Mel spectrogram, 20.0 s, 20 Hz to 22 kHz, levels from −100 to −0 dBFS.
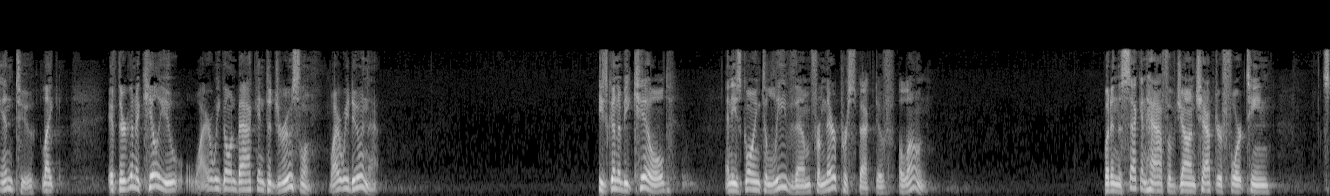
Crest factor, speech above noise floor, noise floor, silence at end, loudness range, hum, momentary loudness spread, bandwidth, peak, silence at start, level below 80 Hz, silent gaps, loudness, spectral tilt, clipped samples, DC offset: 20 dB; 49 dB; -74 dBFS; 0 s; 8 LU; none; 11 LU; 8 kHz; -8 dBFS; 0 s; -70 dBFS; none; -26 LUFS; -4.5 dB/octave; under 0.1%; under 0.1%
